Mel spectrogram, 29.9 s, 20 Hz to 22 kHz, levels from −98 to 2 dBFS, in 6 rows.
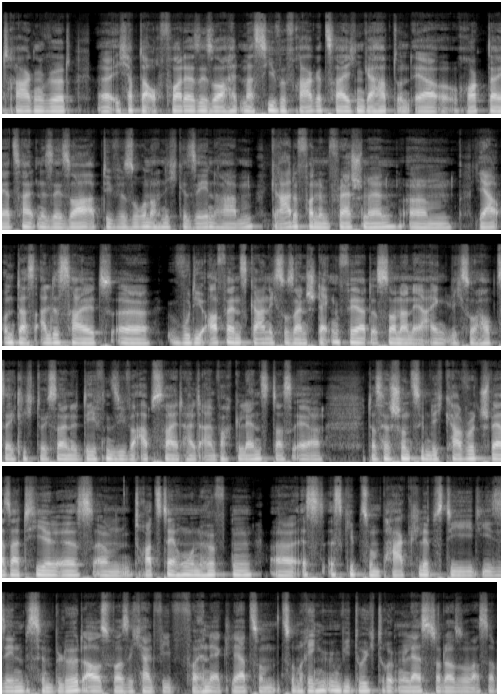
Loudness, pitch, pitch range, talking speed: -22 LUFS, 105 Hz, 100-110 Hz, 215 wpm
